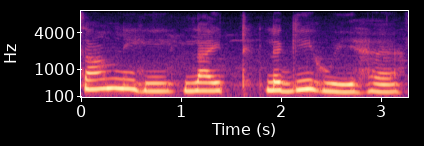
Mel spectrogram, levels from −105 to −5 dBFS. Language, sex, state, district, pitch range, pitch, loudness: Hindi, female, Uttar Pradesh, Saharanpur, 220-270 Hz, 235 Hz, -15 LUFS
